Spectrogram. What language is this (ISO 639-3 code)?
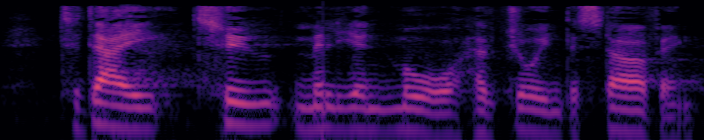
eng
